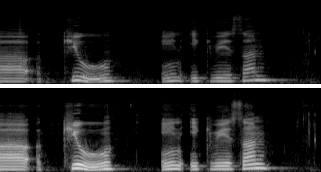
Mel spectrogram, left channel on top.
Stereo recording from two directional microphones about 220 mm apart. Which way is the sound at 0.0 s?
45° right (ahead or behind).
